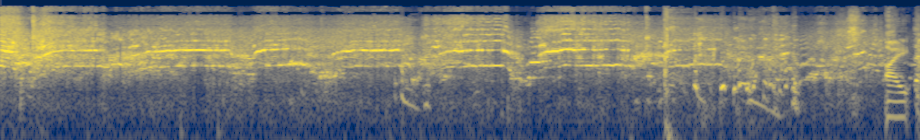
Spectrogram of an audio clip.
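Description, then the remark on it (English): Four Filipino men sitting on a bed shriek and scream together in high-pitched, sustained bursts of excitement, loud, with squealing rises and breathless laughter breaking through over about fourteen seconds, as they watch a beauty pageant result in which the Philippines wins. “This is four gay Filipino men sitting on a bed watching the result for Miss Universe.”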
